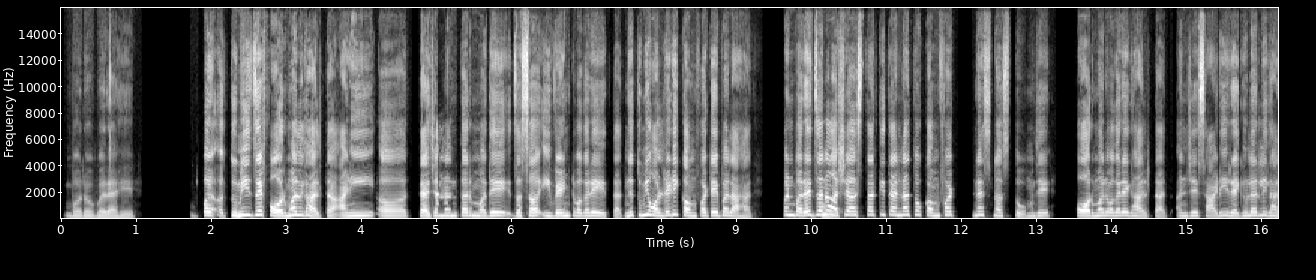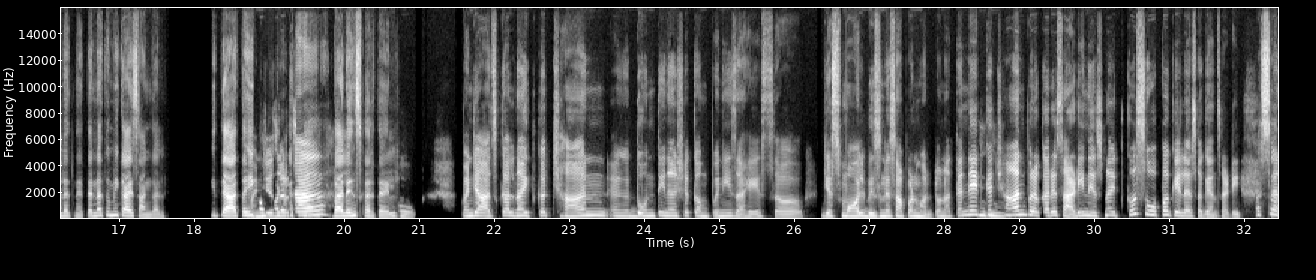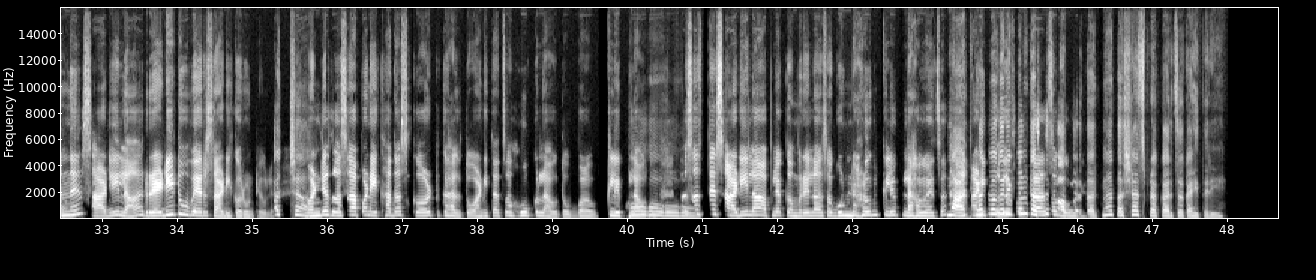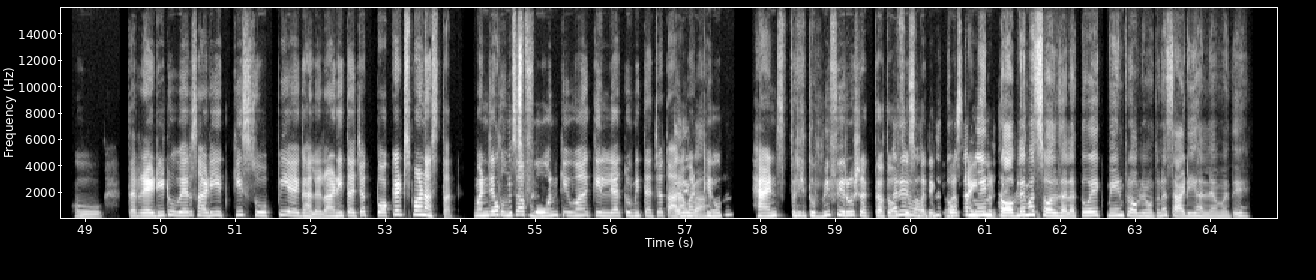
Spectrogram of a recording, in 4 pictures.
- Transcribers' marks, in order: tapping; in English: "फॉर्मल"; in English: "इव्हेंट"; other background noise; in English: "कम्फर्टेबल"; in English: "कम्फर्टनेस"; in English: "फॉर्मल"; in English: "रेग्युलरली"; in English: "कम्फर्टनेसला"; in English: "रेडी टू वेअर"; in English: "रेडी टू वेअर"; in English: "मेन"; in English: "मेन"
- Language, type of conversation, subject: Marathi, podcast, आरामदायीपणा आणि देखणेपणा यांचा तुम्ही रोजच्या पेहरावात कसा समतोल साधता?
